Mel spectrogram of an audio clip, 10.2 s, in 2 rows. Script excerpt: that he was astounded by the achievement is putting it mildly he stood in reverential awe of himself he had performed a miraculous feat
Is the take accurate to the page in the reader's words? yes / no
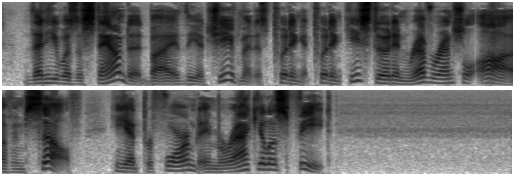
no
